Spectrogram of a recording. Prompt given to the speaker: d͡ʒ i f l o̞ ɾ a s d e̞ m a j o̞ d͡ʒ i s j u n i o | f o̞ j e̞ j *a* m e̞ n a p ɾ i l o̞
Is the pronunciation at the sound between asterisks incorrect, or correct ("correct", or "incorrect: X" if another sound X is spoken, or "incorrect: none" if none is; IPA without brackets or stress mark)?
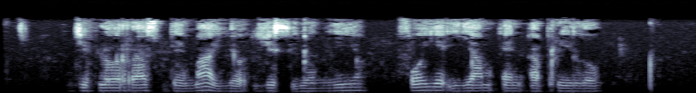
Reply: correct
